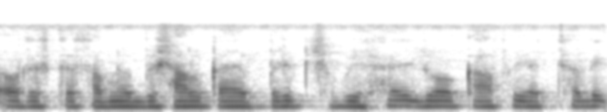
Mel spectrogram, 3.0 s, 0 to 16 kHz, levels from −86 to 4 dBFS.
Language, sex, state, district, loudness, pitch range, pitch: Hindi, male, Bihar, Gopalganj, -34 LUFS, 130-135 Hz, 130 Hz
